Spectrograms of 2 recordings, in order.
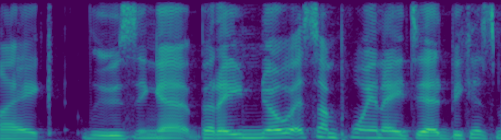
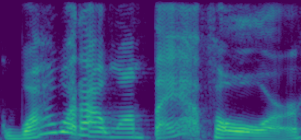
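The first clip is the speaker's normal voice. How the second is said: spoiled, bratty, swooping whine; 3 semitones higher than usual. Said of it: "And I was like".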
